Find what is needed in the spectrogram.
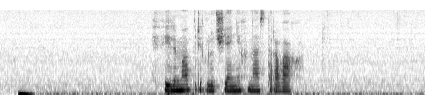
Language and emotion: Russian, neutral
